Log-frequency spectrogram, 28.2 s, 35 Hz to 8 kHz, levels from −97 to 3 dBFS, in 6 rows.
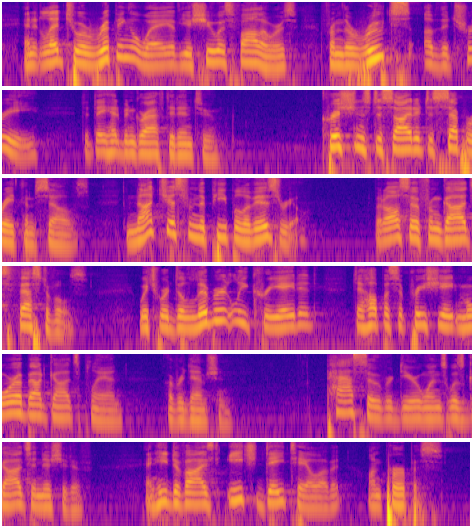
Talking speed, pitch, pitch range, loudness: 145 wpm, 140 Hz, 120-170 Hz, -22 LUFS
